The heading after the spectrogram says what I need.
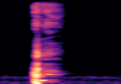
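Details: Simulated cough, all acted: a male Japanese voice performer (VTuber) plays a wolf beast-man with a cold at a beast-person vet clinic, giving a single short, dry cough burst.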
